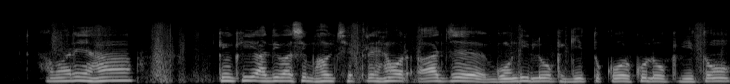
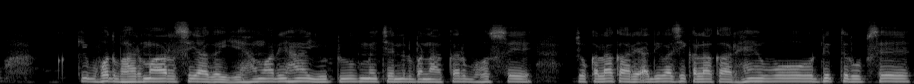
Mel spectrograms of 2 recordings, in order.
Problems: background sounds at intervals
